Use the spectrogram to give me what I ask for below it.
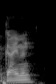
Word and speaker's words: Gaiman: I'm reading American Gods by Neil Gaiman. – Oh, love the shit out of that. – I've never read anything by. And did I say the last name right? Gaiman.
